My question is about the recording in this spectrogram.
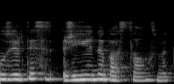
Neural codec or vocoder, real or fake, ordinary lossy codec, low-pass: none; real; none; none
